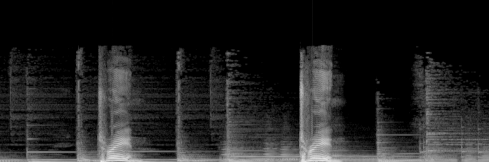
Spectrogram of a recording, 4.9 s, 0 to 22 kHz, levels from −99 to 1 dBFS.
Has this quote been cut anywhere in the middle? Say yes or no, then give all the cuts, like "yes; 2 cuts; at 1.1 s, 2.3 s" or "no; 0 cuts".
yes; 2 cuts; at 1.4 s, 3.0 s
